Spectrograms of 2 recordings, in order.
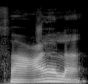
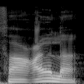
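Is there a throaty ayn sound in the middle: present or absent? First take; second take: present; present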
